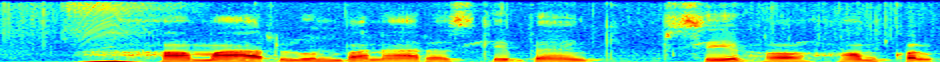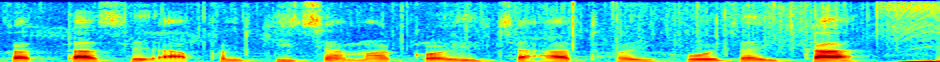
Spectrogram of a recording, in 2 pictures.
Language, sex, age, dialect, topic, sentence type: Bhojpuri, male, 18-24, Western, banking, question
